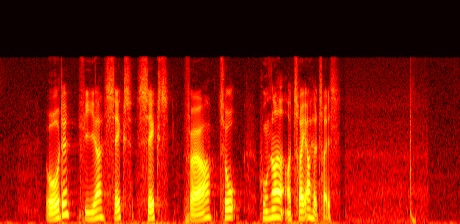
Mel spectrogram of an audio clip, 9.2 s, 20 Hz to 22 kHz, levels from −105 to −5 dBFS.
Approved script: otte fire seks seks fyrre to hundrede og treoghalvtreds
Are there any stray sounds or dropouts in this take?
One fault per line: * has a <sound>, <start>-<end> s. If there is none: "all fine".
* has a thud, 8.2-8.4 s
